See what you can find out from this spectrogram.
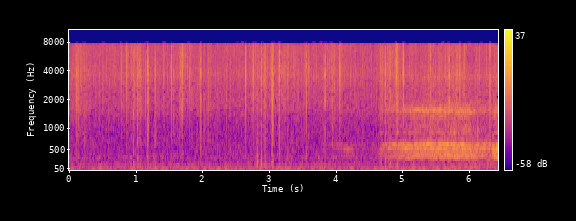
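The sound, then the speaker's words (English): A 4-6-4 Hudson-type steam locomotive arrives. A low, rattling rumble is laced with sharp clanking clicks, then swells into a louder sustained hiss with a tonal whine near the end. “here she comes. Yep. Right on time. It's a 464 type locomotive. Looks like a Hudson.”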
